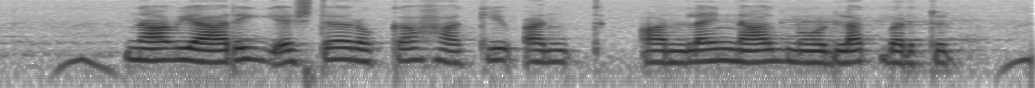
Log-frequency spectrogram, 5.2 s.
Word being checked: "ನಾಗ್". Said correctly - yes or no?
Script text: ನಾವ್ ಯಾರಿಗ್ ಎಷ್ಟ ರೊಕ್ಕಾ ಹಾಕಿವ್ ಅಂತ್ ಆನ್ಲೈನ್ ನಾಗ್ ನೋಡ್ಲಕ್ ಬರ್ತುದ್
yes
